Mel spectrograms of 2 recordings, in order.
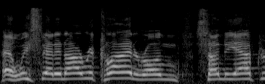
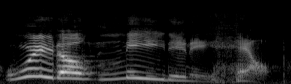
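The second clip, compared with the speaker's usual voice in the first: loud, slow, high mock rebuff; indignant refusal; 4 semitones higher, 6 dB louder, much slower than usual. Alcoholic brother turning down the jail minister, indignantly. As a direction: draw it out, pitched up, waving help away.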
